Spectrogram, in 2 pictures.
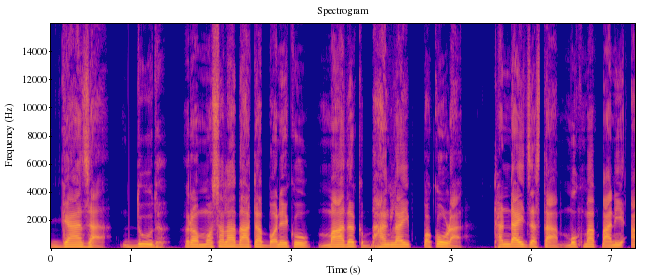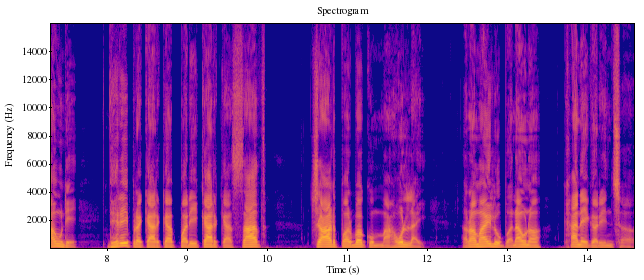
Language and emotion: Nepali, neutral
